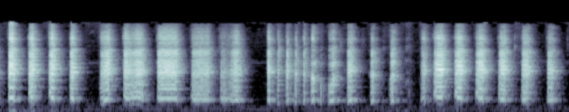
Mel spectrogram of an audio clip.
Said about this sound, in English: Here they come, John. Yeah, here comes the ducks.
